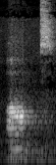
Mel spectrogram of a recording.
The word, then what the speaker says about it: alms: he gave alms, देखिए यहाँ पे इस आर्म्स में जो है यल क्या होता है, साइलेंट होता है।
